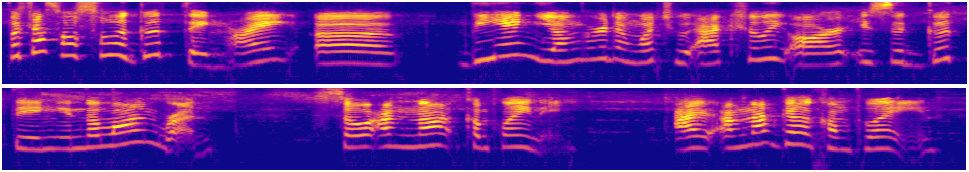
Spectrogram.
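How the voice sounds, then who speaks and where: She's nineteen but her youthful voice sounds younger, and she chats casually as she draws fan art on stream, rambling, using slang, and putting herself down. The voice is high and sharp-toned, with lively intonation at a normal speed.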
